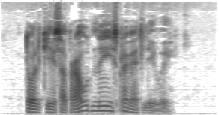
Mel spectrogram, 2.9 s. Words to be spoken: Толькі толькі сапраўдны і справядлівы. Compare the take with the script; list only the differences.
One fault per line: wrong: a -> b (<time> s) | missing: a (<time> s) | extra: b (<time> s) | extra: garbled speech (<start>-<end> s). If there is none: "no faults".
missing: толькі (0.7 s)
